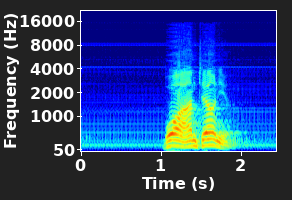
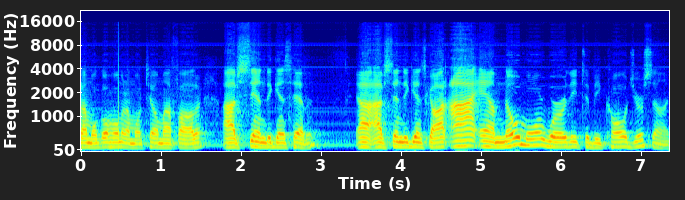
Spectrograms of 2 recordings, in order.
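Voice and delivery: soft, low confession of a penitent son; humbled, broken; 4 semitones lower, 4 dB quieter than usual. Acted. Prodigal son confessing to his father, humbled and quiet. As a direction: voice the contrite son quietly, without dramatics. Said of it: "That's a heart of brokenness".

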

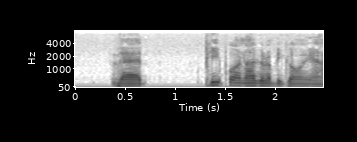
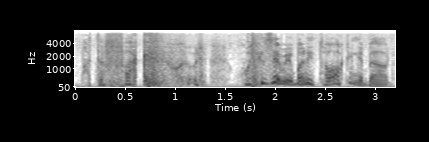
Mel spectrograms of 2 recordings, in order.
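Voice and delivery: incredulous whisper; 7 semitones higher, 3 dB quieter than usual. Retold or imitated. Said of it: "And I was like".

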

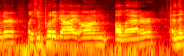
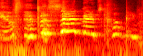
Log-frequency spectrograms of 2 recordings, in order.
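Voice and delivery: very high, drawn-out gleeful squeak; mock squeal of childlike joy; Mike Tenay; slower than usual. Host mocks an announcer's delight at an entrance, squeaky happy impression. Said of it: "he was so happy".

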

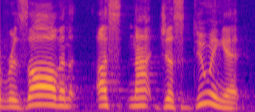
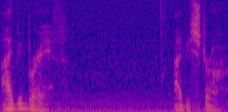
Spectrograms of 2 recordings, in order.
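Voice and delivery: quiet; 11 semitones lower, 26 dB quieter, faster than usual. Acted. Quiet opening mantra of sermon.

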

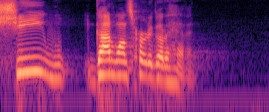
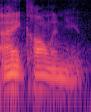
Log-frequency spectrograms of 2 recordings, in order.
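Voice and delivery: low dismissal; 12 semitones lower, 16 dB quieter than usual. Pretend. Jesus dismissing self-righteous.

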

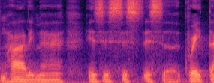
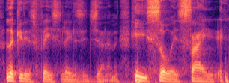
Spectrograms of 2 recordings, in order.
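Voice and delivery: excited hype; 8 dB louder than usual. Pretend. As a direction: call everyone's eyes to his face. Pointing at [name]'s reaction.

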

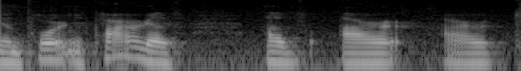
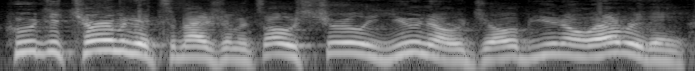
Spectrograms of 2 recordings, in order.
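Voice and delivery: loud, higher-pitched mocking challenge; sarcastic; 4 semitones higher, 7 dB louder, faster than usual. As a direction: fire the questions off with loud sarcasm. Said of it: "I hear the sarcasm".

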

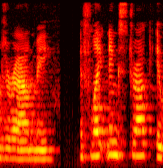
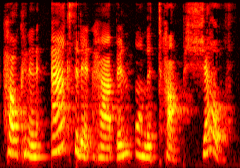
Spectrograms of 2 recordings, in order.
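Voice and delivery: loud, higher indignant question; howl; 5 semitones higher, 7 dB louder than usual. A narrator's reading. Dad disputing an accident on the top shelf, loud howling indignation. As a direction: hammer out the question in disbelief. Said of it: "howled my dad".

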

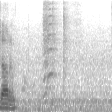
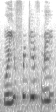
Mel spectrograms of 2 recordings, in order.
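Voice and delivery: tiny high, soft begging voice; hammed-up plea for forgiveness; mock pleading; 10 dB quieter than usual. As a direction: beg sweetly in a high, quiet squeak. Begging forgiveness after team kill.

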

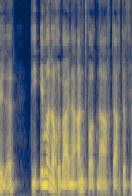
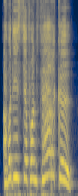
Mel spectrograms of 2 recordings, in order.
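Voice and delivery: very high, loud exclamation; crying out; 5 dB louder than usual. A narrator's reading. Boy reading Piglet's message, high loud cry. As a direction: exclaim at the top of a boy's voice. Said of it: "schrie Christopher Robin".

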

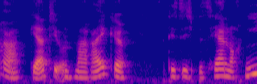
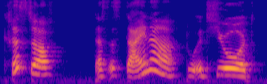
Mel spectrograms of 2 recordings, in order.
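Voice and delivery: loud, raised-pitch accusation; angry insult; 5 semitones higher, 11 dB louder than usual. A narrator's reading. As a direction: shout the blame at him. Boys quarrel over alarm clock. (laut und verärgert)

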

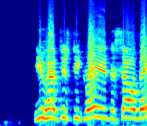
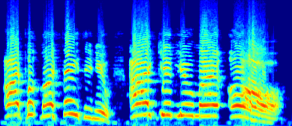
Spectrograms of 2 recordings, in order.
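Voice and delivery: raised, drawn-out declaration of faith; fervent preaching; 4 semitones higher than usual. Real, not acted. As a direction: proclaim it slowly and fervently to God. Preaching scripture at full force.

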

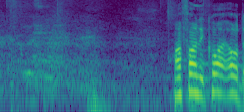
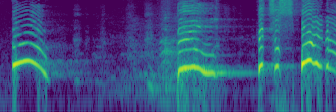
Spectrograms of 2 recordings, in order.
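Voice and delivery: shrill falsetto shriek of panic, pitched far higher; high squeal at the spider, louder; 4 dB louder than usual. Retold or imitated. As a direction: scream it like a terrified child. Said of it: "I go".

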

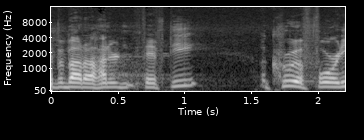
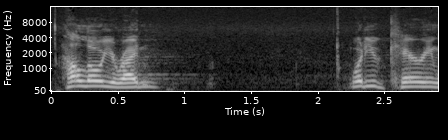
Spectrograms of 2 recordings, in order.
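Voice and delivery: normal talking voice

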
